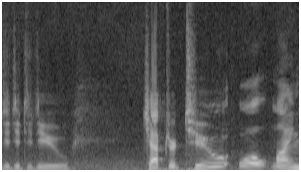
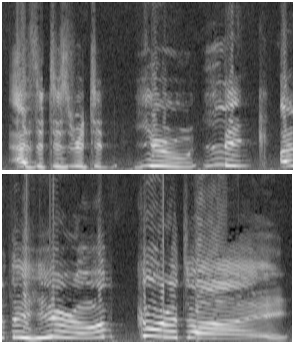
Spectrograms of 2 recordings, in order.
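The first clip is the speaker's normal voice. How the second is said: rising, louder, higher grand prophecy cry; epic proclamation; 14 semitones higher, 7 dB louder, slower than usual. Acted. Riffer hams up a prophecy to Link, grand and loud. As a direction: proclaim it like a hammy oracle.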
